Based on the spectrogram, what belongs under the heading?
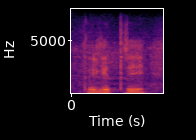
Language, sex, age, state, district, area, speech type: Bengali, male, 18-30, West Bengal, Jalpaiguri, rural, spontaneous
